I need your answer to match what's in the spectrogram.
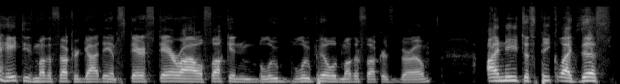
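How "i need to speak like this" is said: higher, louder mocking voice, no accent yet; mock prim voice. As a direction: sneer at the scripted YouTuber. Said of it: "I gotta put my accent on".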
